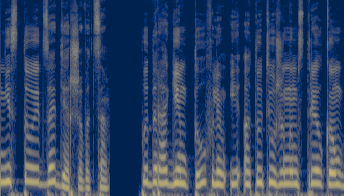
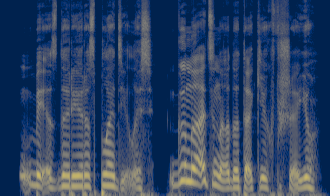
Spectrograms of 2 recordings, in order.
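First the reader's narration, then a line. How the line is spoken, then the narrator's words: Grumbled. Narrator (Russian): проворчал гендиректор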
